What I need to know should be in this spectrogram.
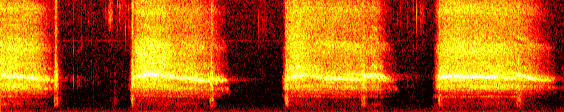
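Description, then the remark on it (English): Steady nasal breathing of a woman, with a thin, high whistle riding on each breath, four long breaths in a slow rhythm with brief quiet gaps between them; no talking. “And when she's breathing through her nose, it makes a whistle.”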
